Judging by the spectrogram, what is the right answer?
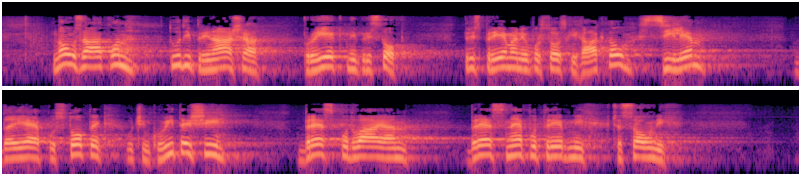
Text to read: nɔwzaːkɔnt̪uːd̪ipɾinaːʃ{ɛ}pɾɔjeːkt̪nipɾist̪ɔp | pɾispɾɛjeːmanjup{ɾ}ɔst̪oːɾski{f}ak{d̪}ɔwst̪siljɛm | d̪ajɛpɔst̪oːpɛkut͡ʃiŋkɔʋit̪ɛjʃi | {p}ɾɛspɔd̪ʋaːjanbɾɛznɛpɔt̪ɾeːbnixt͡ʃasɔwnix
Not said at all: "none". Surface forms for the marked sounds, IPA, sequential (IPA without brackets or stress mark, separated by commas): a, ɾ, x, t̪, b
